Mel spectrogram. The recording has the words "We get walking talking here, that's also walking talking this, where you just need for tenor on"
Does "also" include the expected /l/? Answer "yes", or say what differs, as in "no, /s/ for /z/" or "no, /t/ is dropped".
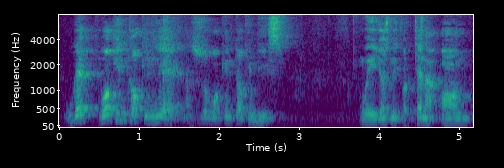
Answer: no, /l/ is dropped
